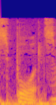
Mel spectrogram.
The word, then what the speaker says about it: Spawts: I think it's actually pronounced Sports, but it's Spout, S-P-A-W-T-S. It's like Sports.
